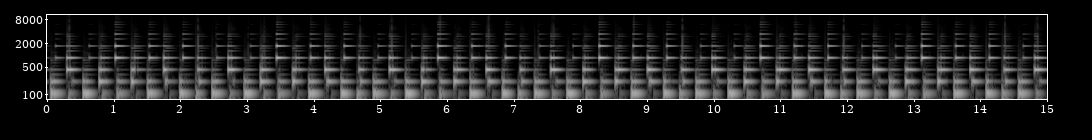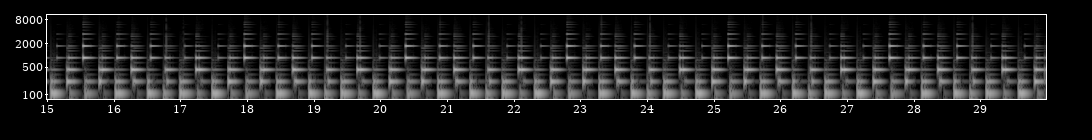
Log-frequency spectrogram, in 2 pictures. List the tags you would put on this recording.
Music > Solo instrument
FM bell

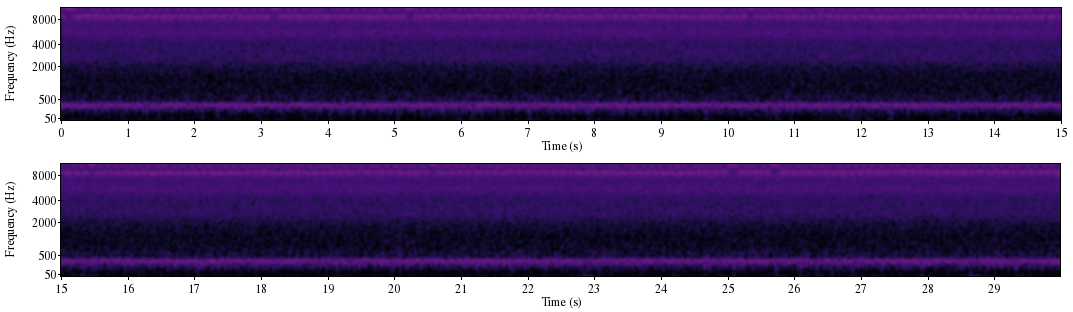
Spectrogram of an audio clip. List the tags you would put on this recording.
Soundscapes > Nature
sound-installation artistic-intervention field-recording

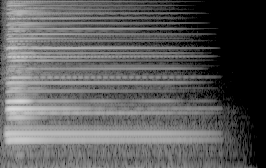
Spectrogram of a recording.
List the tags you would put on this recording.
Music > Solo instrument
Blue-brand Blue-Snowball expression harmonica idea

